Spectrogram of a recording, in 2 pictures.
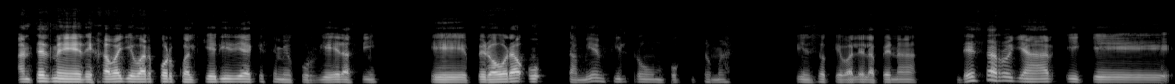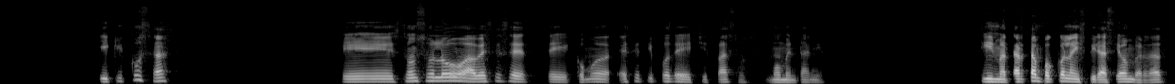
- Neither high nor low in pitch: No, low, 120 Hz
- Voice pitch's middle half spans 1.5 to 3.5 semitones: Yes, average, 3.1 semitones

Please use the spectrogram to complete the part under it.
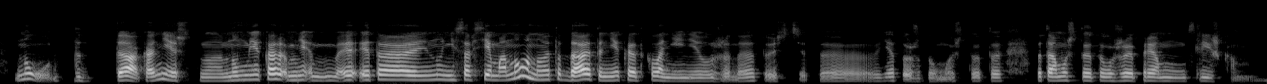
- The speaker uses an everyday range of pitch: Yes, average, 4.2 semitones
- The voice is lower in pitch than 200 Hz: Yes, medium, 185 Hz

